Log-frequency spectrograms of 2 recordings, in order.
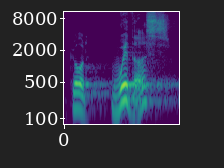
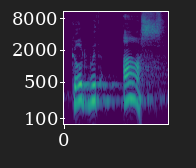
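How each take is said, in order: First: The stress falls on the word with. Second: The stress falls on the word us. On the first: God is alongside people as one of them. "Yes, one of us" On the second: God is present for people as they are. "Yes, us as we are, even you"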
